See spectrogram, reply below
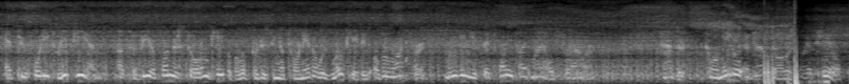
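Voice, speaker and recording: A man's synthetic-sounding weather radio voice, reading an emergency warning in a formal, measured bulletin manner. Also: medium pitch. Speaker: weather radio alert announcer. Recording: dull noisy weather radio broadcast. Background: loud radio noise.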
